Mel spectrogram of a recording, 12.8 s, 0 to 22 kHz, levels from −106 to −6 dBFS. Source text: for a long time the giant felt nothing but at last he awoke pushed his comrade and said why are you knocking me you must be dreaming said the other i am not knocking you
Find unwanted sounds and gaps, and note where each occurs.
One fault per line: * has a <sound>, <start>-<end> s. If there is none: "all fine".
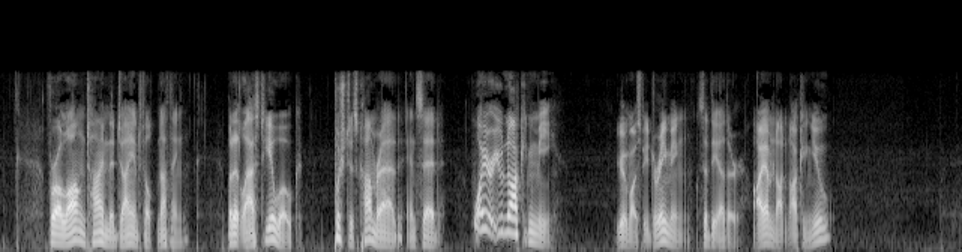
all fine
